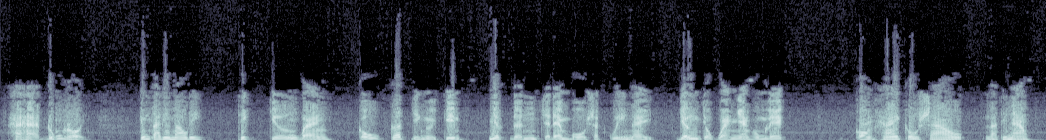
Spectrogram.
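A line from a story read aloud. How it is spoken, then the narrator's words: Laughing loudly. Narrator (Vietnamese): Bèn vỗ tay cười lớn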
